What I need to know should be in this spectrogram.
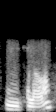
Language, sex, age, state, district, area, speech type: Tamil, male, 30-45, Tamil Nadu, Thoothukudi, urban, conversation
